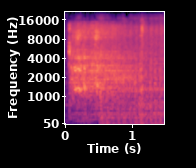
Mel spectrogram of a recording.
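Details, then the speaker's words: Motorcycle cold morning start with the choke on, in neutral: a brief crank catches at once and settles into a steady, fast choke idle. It starts cleanly, though the engine can die when cold. "There you go. See, it starts fine. You hear how it idled well and then it died in the arse? That's because it's cold."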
